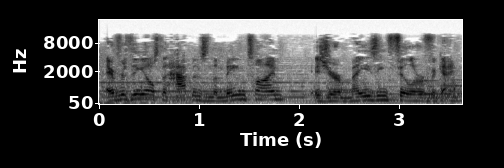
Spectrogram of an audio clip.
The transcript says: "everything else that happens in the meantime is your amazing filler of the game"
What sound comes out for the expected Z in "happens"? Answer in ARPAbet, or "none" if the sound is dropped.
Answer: Z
